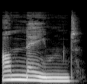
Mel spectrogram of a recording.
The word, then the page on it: unnamed: British English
